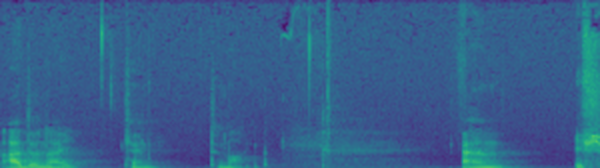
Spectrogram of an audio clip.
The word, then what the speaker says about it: Adonnaï: what that character was this time the name Adonai came to mind and if you've read the novel as it's in English yes it's pronounced Adonai Adonai so here you have the background story between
